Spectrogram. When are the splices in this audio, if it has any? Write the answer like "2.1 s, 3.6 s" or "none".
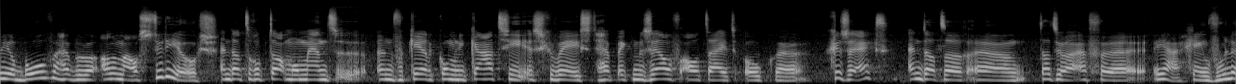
none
